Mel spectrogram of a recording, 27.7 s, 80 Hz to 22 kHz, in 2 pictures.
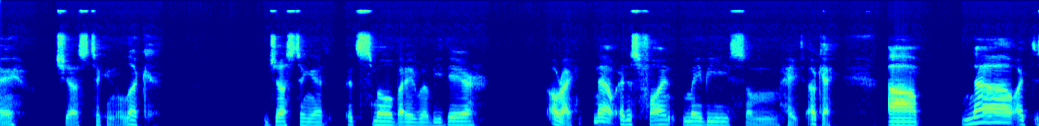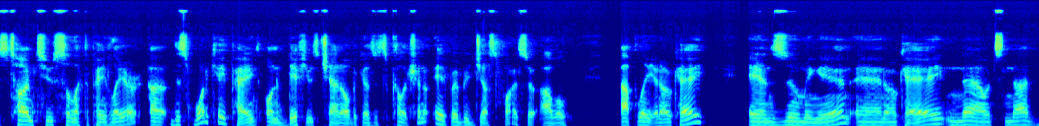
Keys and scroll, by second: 1.8 s, 10.5 s.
